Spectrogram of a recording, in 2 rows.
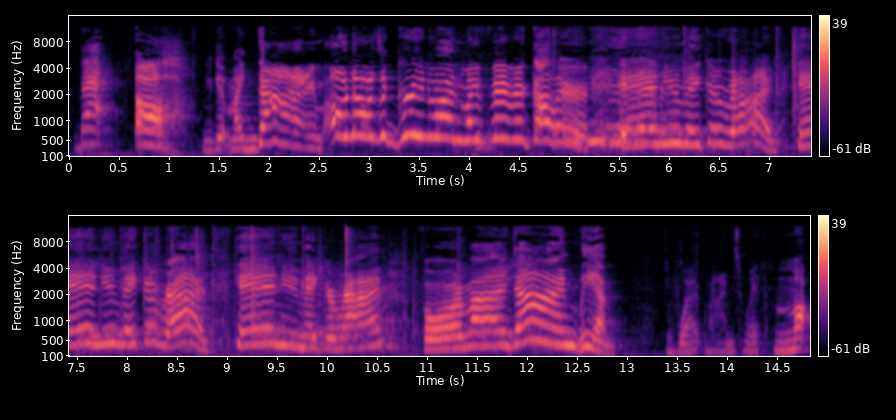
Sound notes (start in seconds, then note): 5.7 clapping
